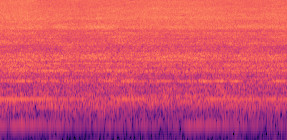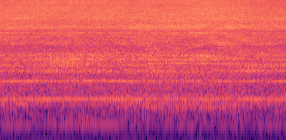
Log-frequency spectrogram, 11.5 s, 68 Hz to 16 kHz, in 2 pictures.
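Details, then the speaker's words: 1992 Hoover Elite II Total System Performance 650 upright vacuum (U4689-910, square hood, on-board flexible hose), motor untouched since purchase, running: loud, steady high motor roar with even tone, no surging, rattling or grinding; motor runs smoothly. "and typical elite fashion this thing is pretty loud when it's running so headphone users i would advise turning down your volume for this part"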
